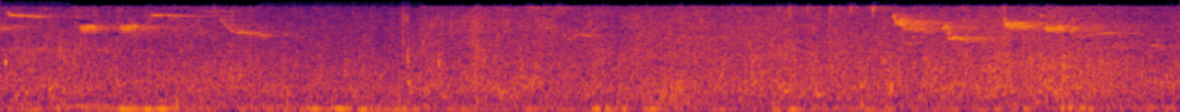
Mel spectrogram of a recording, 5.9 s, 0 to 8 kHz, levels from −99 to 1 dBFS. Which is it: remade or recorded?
recorded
